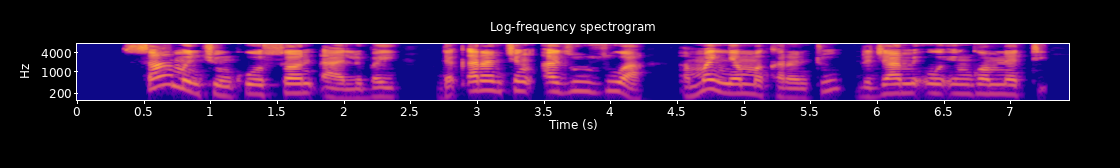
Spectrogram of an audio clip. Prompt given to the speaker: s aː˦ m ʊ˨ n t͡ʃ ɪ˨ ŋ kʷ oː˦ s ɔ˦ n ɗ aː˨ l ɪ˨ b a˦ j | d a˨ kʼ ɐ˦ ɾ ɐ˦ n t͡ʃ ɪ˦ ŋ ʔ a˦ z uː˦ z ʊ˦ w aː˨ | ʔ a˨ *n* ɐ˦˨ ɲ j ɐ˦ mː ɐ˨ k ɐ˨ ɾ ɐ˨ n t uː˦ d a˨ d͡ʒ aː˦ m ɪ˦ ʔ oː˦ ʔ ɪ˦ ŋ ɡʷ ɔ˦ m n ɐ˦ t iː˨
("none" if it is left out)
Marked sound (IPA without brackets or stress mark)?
m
